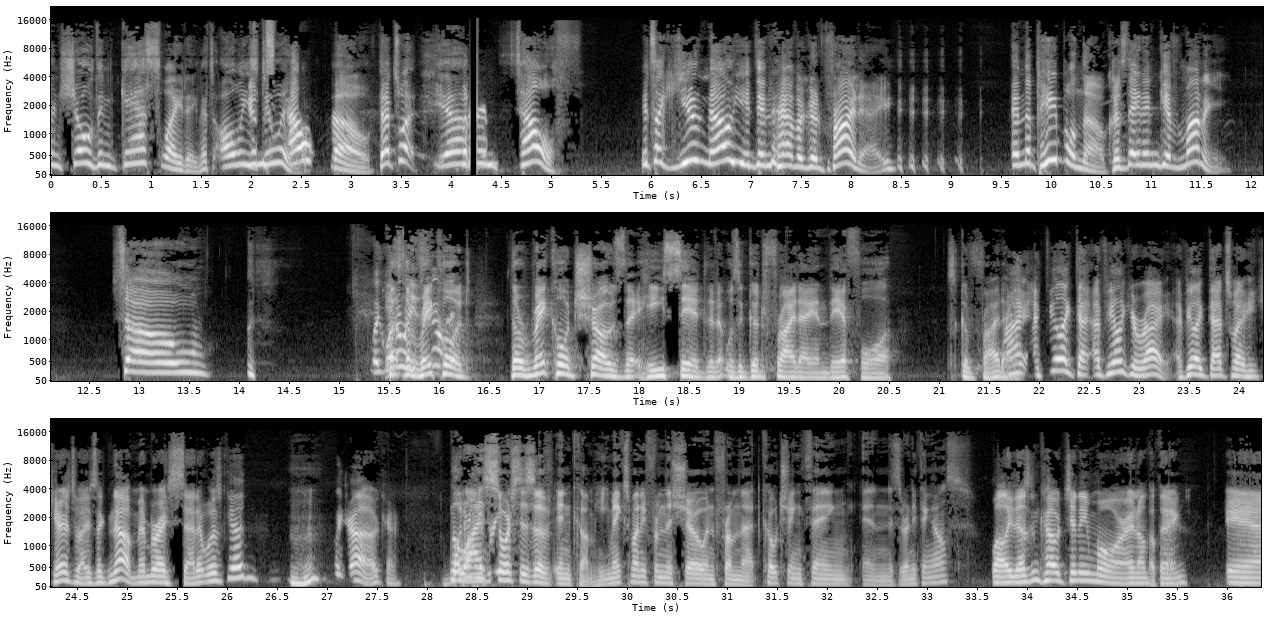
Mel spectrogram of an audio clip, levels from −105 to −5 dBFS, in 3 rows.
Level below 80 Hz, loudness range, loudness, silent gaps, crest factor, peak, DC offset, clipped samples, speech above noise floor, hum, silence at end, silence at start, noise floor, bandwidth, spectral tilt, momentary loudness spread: -56 dBFS; 5 LU; -21 LUFS; 4.19-4.25 s; 18 dB; -4 dBFS; under 0.1%; under 0.1%; 49 dB; none; 0 s; 0 s; -69 dBFS; 16.5 kHz; -5.5 dB/octave; 13 LU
